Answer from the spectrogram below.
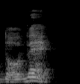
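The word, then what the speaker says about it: dov'è: So dove, with the accent on the end, and the open E, all by itself, means where is it, where is he, where is she?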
